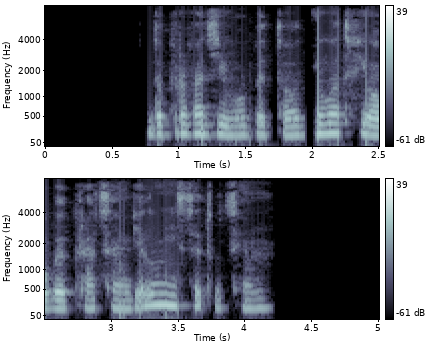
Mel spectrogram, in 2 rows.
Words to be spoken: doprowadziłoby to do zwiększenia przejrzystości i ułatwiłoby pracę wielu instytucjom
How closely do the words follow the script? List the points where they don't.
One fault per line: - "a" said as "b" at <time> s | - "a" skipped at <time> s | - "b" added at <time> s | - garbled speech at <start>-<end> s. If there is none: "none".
- "do zwiększenia przejrzystości" skipped at 1.9 s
